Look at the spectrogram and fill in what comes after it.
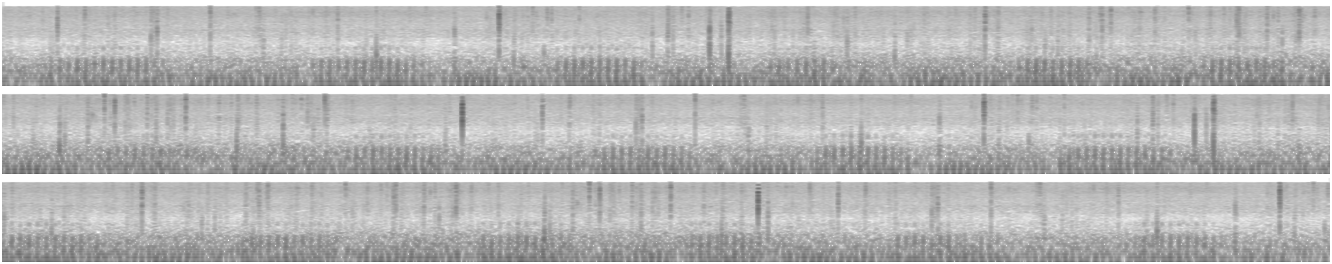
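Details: Continuous deep cat purr pulsing in regular swells roughly every second and a half across the stretch, with scattered bright pops and crackles of burning wood from a fireplace.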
